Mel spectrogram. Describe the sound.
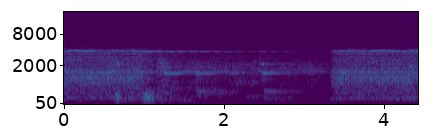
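A telephone rings with a loud, shrill, continuous bell tone that breaks off briefly and then starts again, with faint voices and movement underneath.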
